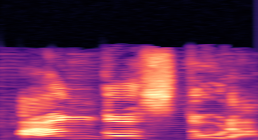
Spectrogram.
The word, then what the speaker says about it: Angostura: gold citizens can't pronounce Angostura, the key and vital ingredient in the world's most delicious drink. Listen up. Hello? Angostura. Roll your R's. R. Feels very nice on the tongue, no?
